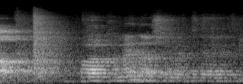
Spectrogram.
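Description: A man's voice speaking, with a single sharp tap about a third of a second in.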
